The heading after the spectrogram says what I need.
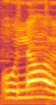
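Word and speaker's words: hola: particular word so in Ola also H is silent so we pronounce it as Ola however when we write it it's h o l a okay and then how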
